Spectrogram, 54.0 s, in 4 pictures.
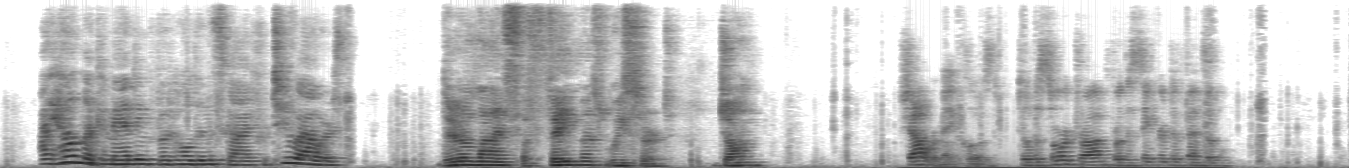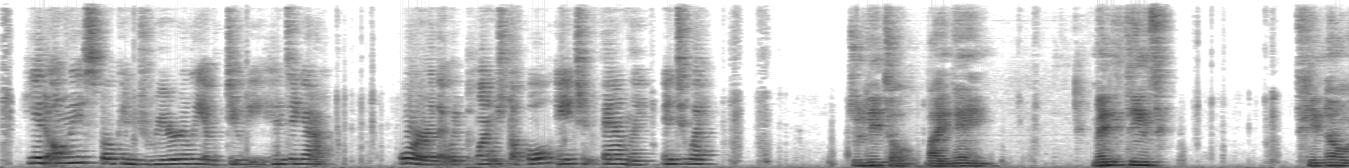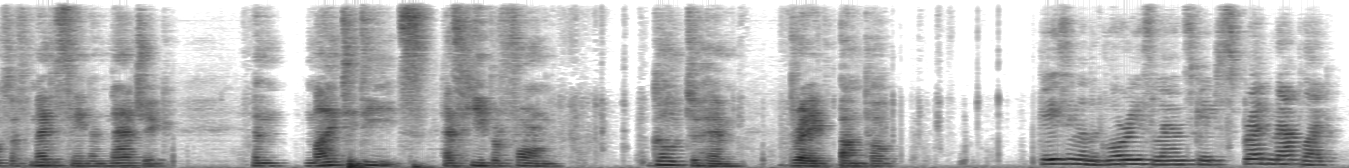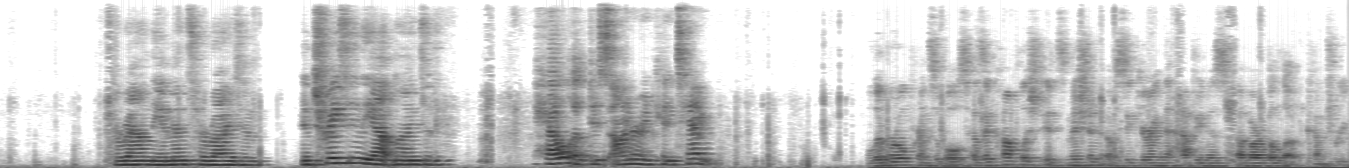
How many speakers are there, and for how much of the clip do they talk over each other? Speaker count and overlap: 4, no overlap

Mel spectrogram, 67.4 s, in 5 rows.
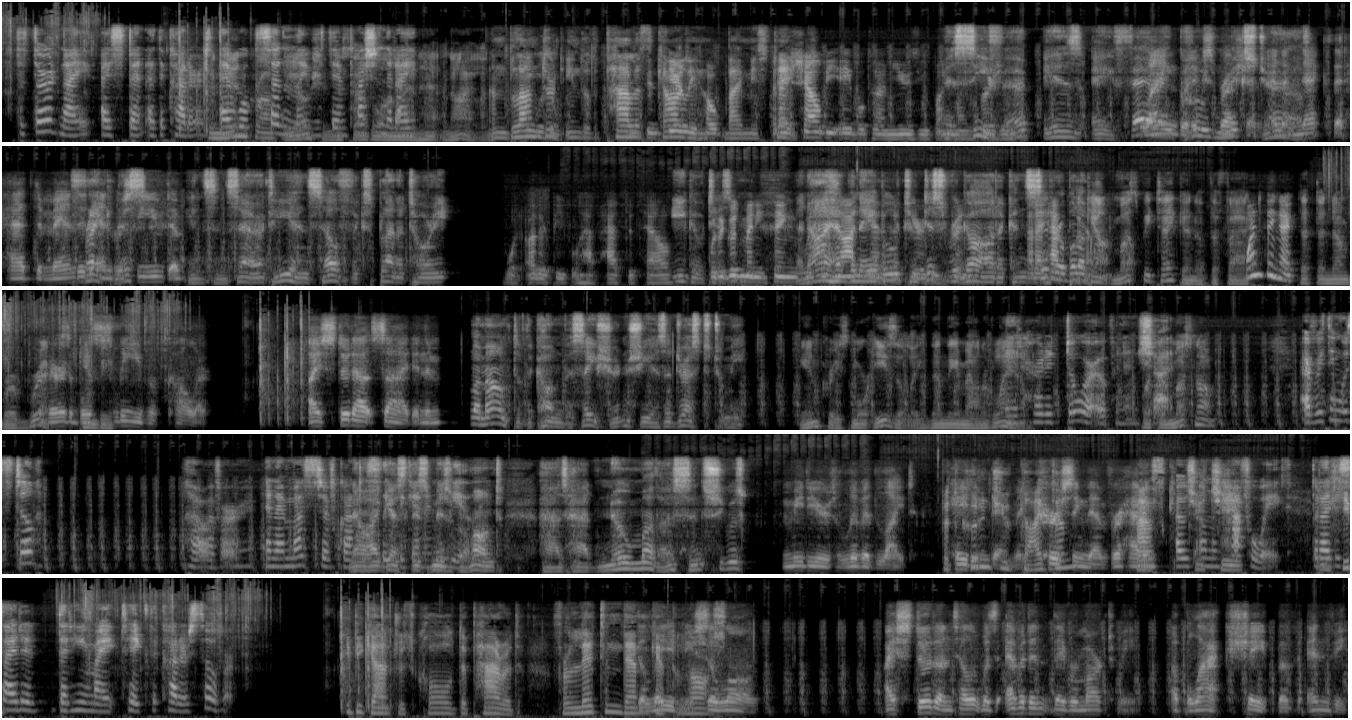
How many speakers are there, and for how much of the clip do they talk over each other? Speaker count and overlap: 6, about 37%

